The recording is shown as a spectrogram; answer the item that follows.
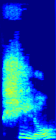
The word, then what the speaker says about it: Shiloh: pronounced and therefore shiloh this is how it is spelled in hebrew in some translations of the bible will be shiloh which is the right version but it also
